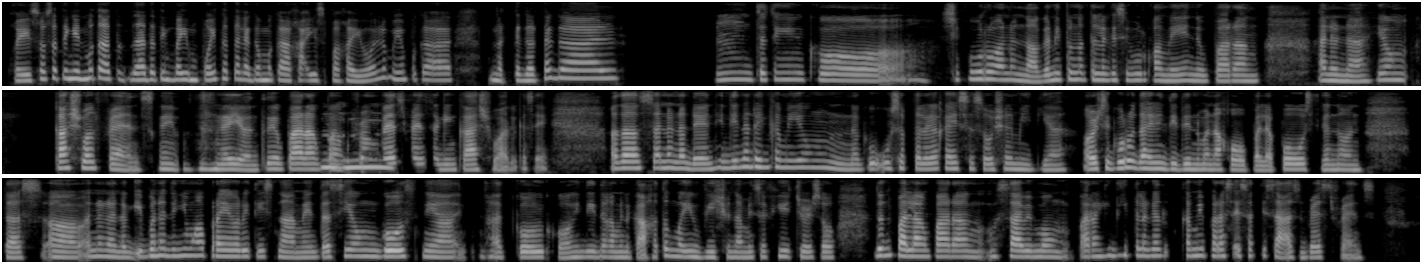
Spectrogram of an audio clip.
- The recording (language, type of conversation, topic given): Filipino, podcast, Paano ka nagpapasya kung mananatili ka o aalis sa isang relasyon?
- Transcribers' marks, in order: background speech; mechanical hum; drawn out: "ko"; other background noise; chuckle; distorted speech; static; tapping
